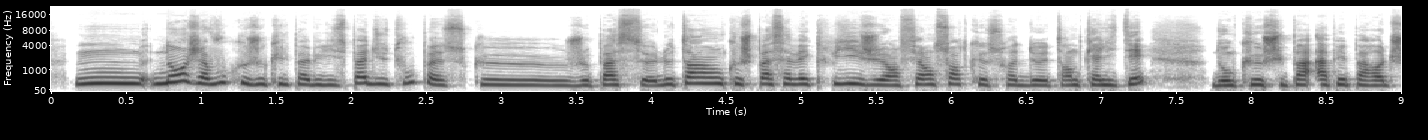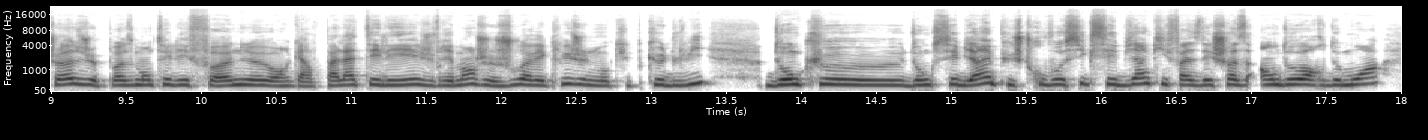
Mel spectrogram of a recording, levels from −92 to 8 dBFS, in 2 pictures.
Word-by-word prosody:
Mmh, 270 0 +4
non, 310 +8 +5
j'avoue 280 -3 +1
que 300 -2 -3
je 240 - -1
culpabilise 220 -4 -4
pas 280 -1 +1
du 245 -2 -2
tout. 285 +6 -6
Parce 220 - -3
que 210 -3 -4
je 190 +2 -4
passe, 220 +3 -1
heu, 195 - +2
le 230 +4 -2
temps 270 +2 +2
que 255 -1 -3
je - - -2
passe 250 -1 -1
avec 240 -1 -1
lui, 255 0 +1
j'en 215 -2 0
fais 195 +5 -3
en 230 - 0
sorte 235 +1 -4
que 225 - -3
ce 215 - -8
soit 215 -1 -5
de 200 0 -2
temps 205 +2 -5
de 210 - -5
qualité. 215 +4 -1 0.4
Donc, 195 +1 0
heu, 220 - +3
je 215 - +1
suis 210 - -1
pas 220 +1 +2
happée 220 +1 +1
par 210 -2 -3
autre 195 0 -1
chose. 235 +4 +2
Je 220 - +1
pose 200 +2 -3
mon 210 0 -1
téléphone, 210 -2 0
heu, 205 -2 +3
on 180 - 0
regarde 170 -2 -5
pas 190 0 -1
la 215 - +2
télé, 215 +1 0
j 205 - -4
vraiment 195 +5 -1
je 215 -5 -2
joue 190 +6 0
avec 200 -3 0
lui, 255 - 0
je 235 -2 -1
ne 205 - -4
m'occupe 180 -1 -9
que 220 - -2
de 195 -3 -2
lui. 255 +10 -1 0.4
Donc, 225 +6 +6
heu, 210 -4 +3
donc 205 +3 0
c'est 235 - -2
bien 215 +5 +4
et 280 - +4
puis, 230 - -6
je 170 - 0
trouve 225 -2 -5
aussi 225 +4 0
que - - -4
c'est 240 -2 0
bien 250 +5 +1
qu'il 255 -3 -5
fasse 210 -2 -1
des 210 - +1
choses 215 -1 +1
en 220 - +2
dehors 225 -2 +4
de 210 - 0
moi, 240 +6 +1
220 Hz, 280 wpm, -22 LUFS, 205-240 Hz, 0.4 s, Donc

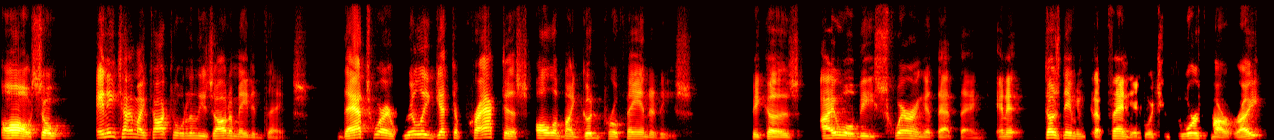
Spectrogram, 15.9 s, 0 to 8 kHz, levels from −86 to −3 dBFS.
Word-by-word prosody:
Oh, 145 +1 +8
so 140 -2 -1 0.3
anytime 195 0 +1
I 160 - +2
talk 170 +3 -1
to 150 - -10
one 135 0 -7
of 140 - -7
these 130 0 -8
automated 120 -9 -2
things, - - -14 0.7
that's - - +5
where - - +2
I - - -9
really 175 +3 -1
get 160 +1 -2
to - - -4
practice 175 -5 +1
all 145 0 +3
of 140 - -4
my 125 -2 0
good 140 +3 -3
profanities 115 - -6 0.9
because 105 -3 -1 0.3
I 140 +2 +6
will 150 -4 +1
be 130 -3 -6
swearing 130 -3 -2
at 95 - -7
that - - -4
thing. 75 -3 -10 0.2
And 115 0 -3
it 115 0 -3 0.2
doesn't 160 -1 +3
even 115 -7 -2
get - - +1
offended, 125 -10 +2
which 90 0 -9
is - - -20
the 120 - -12
worst 135 +1 +2
part, - - +2
right? 300 0 +2
135 Hz, 160 wpm, -25 LUFS, 115-150 Hz, 0.9 s, Oh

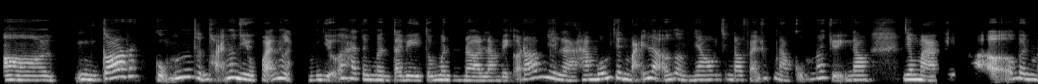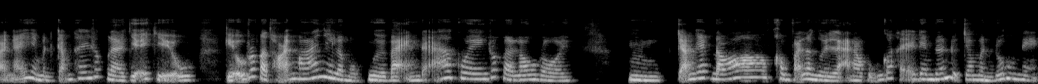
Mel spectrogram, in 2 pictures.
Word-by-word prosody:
Ờ, 210 +1 +4 0.6
ừm, 225 -3 +1
có 310 +7 +6
rất 380 - -1 0.2
cũng 285 +3 +2
thỉnh 275 -7 -1
thoảng 245 - -2
có 315 - +5
nhiều 240 -8 +6
khoảng 280 +3 +3
lặng 275 - +1 0.2
giữa 215 +7 -1
hai 280 -3 0
tụi 220 - +1
mình, 210 -2 0
tại 190 - -2
vì 195 -1 +1
tụi 190 +1 -3
mình, 210 0 +3
ờ, 185 -1 +2
làm 180 0 -3
việc 180 -1 -5
ở - - -5
đó 240 - 0
giống 325 +3 -2
như 310 -4 +2
là 205 -6 0
24/7 240 - +1
là 285 - +4
ở 215 - -2
gần 220 -6 -4
nhau, 215 +1 -2
trên 225 - -7
đâu 215 -1 -2
phải 210 - -6
lúc 290 +1 -10
nào 195 -9 -4
cũng 245 - -10
nói 295 +2 -1
chuyện 205 - -4
đâu. 210 0 0 0.3
Nhưng 225 0 +6
mà 190 -4 +5
khi 460 - -14 0.2
mà 485 - -1 0.2
ở - - -1
bên 245 -4 +1
bạn - - -1
ấy - - -2
thì 305 -2 +2
mình 200 -5 -2
cảm 230 +5 -3
thấy 280 +2 -1
rất 350 -3 -8
là 210 -4 +2
dễ 185 +7 0
chịu, 195 -1 0 0.3
kiểu, - - +3
rất 350 +1 -2
là - - +4
thoải - - +1
mái, 255 +5 +1
như 345 -4 +3
là 235 -5 +2
một 175 -4 -3
người 205 -4 +2
bạn 185 +1 +1
đã 265 +9 -1
quen 250 -3 -1
rất 335 -3 -7
là 225 - 0
lâu 215 +2 0
rồi. 180 -3 -4 0.6
Ừm, 190 -3 +2 0.2
cảm 240 - +4
giác 295 0 0
đó 235 -10 +3 0.2
không 250 -4 -1
phải - - 0
là 250 - +3
người 205 -4 +2
lạ 175 0 +1
nào 185 -1 0
cũng 210 - -6
có 280 - -3
thể - - -4
đem 235 -1 +1
đến 250 +6 +3
được - - -2
cho 215 -1 -4
mình, 200 -4 +1
đúng 230 +6 -1
hông 260 -4 +1
nè? 215 -4 -4
225 Hz, 270 wpm, -21 LUFS, 200-270 Hz, 0.6 s, có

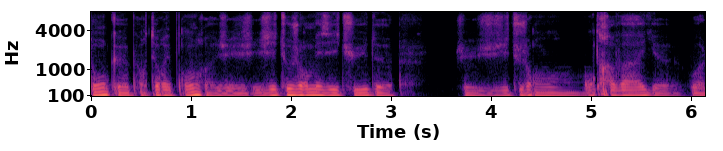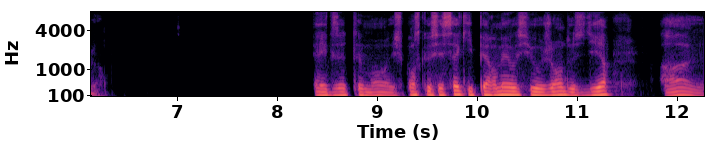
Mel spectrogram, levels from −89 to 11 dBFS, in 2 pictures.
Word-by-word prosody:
Donc 120 0 0
heu, 100 - -1
pour 95 +1 -10
te 95 - -3
répondre, 110 +4 -1
heu, - - -8
j'ai 90 0 -8
j'ai 95 +2 -10
j'ai 105 +2 -2
toujours 110 +1 +1
mes 110 -2 +1
études, 105 +1 -3
heu, 95 -2 -5 0.6
j'ai 95 -1 -10
j'ai 95 +1 -9
toujours 105 +1 -5
mon 100 0 -5 0.3
mon 100 - -8
travail, 100 0 -4
heu, 90 -1 -10 0.2
voilà. 90 -2 -8 2.2
Exactement 115 -1 0
et - - -2
je 95 - -7
pense 125 -1 +1
que 130 - +1
c'est 120 0 +3
ça, 140 +5 +6
qui 130 -2 +1
permet 125 +1 +5
aussi 125 -1 +5
aux 120 -1 +7
gens 125 +3 +4
de 120 -4 +3
se 105 -1 -4
dire: 130 +5 +5 0.5
«Ah» 120 +3 -1
110 Hz, 180 wpm, -27 LUFS, 100-120 Hz, 2.2 s, aux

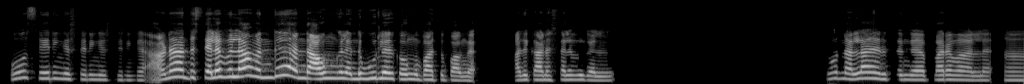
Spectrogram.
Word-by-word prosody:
ஓ! - - -5 0.2
சரிங்க, 275 -2 -6
சரிங்க, 225 -1 -9
சரிங்க. 200 -1 -16 0.2
ஆனா, 285 +8 +2
அந்த 320 -1 -3
செலவுலாம் 355 +5 +6
வந்து, 330 +5 -2 0.2
அந்த 295 -3 0
அவங்கள 285 0 +1
அந்த 255 +1 0
ஊர்ல 285 -1 +3
இருக்கறவங்க 240 -3 -2
பாத்துப்பாங்க? 195 -3 -5 0.5
அதுக்கான 210 0 -4
செலவுகள். 215 -3 -6 2.3
ஊர் 280 0 -9
நல்லா 265 +4 +1
இருக்குங்க. 220 -3 -7 0.2
பரவால்ல. 210 -2 -4 0.2
அ. - - -10
240 Hz, 125 wpm, -22 LUFS, 215-285 Hz, 2.3 s, செலவுலாம்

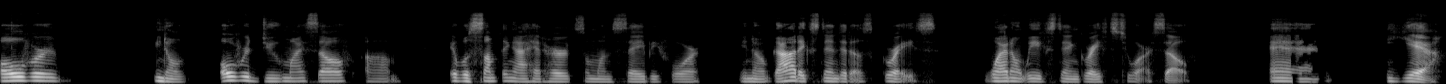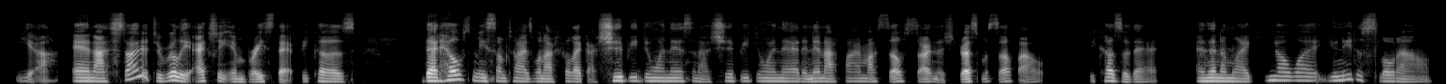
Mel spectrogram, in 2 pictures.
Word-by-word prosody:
over 170 -1 +7 0.9
you 160 - +2
know, 125 -3 -3 0.3
overdo 155 -6 +2
myself, 150 0 -2 0.2
um, 135 0 -15 0.5
it 165 - 0
was 150 -2 0
something 155 -1 -2
I 135 0 -1
had 130 -1 -6
heard 130 0 -3
someone 125 -2 -9
say 125 0 -6
before, 125 0 -10 0.4
you 135 - -9
know, 125 -2 -4
"God 165 +3 +6
extended 135 0 -3
us 135 - -10
grace. 135 -4 -4 0.5
Why 150 0 +2
don't 145 -2 -2
we 140 0 -3
extend 130 -1 -7
grace 125 -2 -4
to - - -11
ourself?" - - -6 0.8
And 150 -1 0 0.9
Yeah, 145 -1 +2 0.3
yeah, - - -7 0.2
and 155 -1 +4
I 145 0 +7
started 315 - +2
to 150 -3 -3
really, 170 -6 +7
actually, 150 -2 +1
embrace 125 +1 -1
that - - 0
because 135 -2 -1 0.7
that 165 -2 +11
helps 210 +4 +7
me 160 -3 0
sometimes 145 -3 -3
when 140 -1 -1
I 130 - +2
feel 145 +2 -8
like 130 0 -1
I - - -12
should 175 +6 +4
be 165 +1 -3
doing 155 -1 -1
this 155 0 -3
and 140 - -8
I 125 - -11
should 155 +5 -5
be 155 0 -7
doing 150 -1 -4
that, 145 -1 -3
and 130 - -1
then 145 0 -1
I 135 - +1
find 145 +1 -9
myself 135 +2 -2
starting 130 - -1
to - - -12
stress 125 +1 +5
myself 135 +1 -5
out, - - -6 0.4
because 165 -4 0
of 125 - -4
that, 120 +1 -8 0.4
and 150 0 +2
then 155 0 +6
I'm 145 0 +2
like, 135 -1 -3
"You 190 +1 -2
know 190 -1 0
what? 185 -1 -5
You 180 +1 -4
need 220 +4 -1
to 210 - -6
slow 145 -4 -4
down. 120 -2 -7
145 Hz, 175 wpm, -24 LUFS, 130-155 Hz, 0.9 s, that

